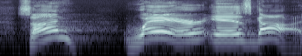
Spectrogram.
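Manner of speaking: mock stern pastor's boom, very loud. Telling a story, voicing a large pastor questioning a boy, retelling a sterner tone. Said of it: "repeated the question in a little sterner tone".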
